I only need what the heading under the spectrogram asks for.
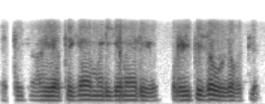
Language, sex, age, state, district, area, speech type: Malayalam, male, 60+, Kerala, Idukki, rural, conversation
